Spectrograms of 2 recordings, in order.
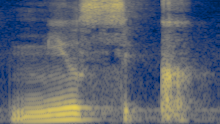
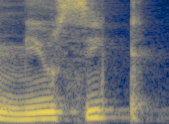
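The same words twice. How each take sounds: First: "music" said slowly as "myoo-zik" with a y glide; slow, careful "myoo-zik" for "music"; correct music. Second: Music said as "moosik", no y sound before the u; "music" with a plain "oo" and no glide; the common mistake, "moosik"; wrong music. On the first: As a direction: stretch out "music" with a clear "myoo". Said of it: "Es music". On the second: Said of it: "está mal porque no existe una I". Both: Shown as a demonstration.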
